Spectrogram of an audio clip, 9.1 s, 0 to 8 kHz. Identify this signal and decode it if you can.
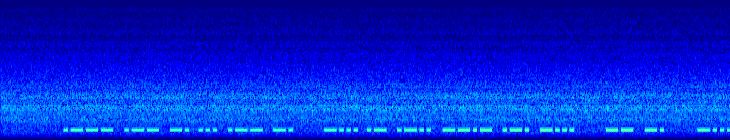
Morse code (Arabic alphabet), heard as a keyed tone, hand-sent with a paddle, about 27 wpm, 590 Hz, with radio static. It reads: جونسون بالقرب من …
